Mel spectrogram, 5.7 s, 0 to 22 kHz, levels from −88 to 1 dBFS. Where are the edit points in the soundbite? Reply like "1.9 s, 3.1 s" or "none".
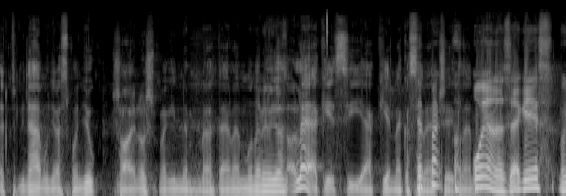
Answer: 1.0 s, 2.9 s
